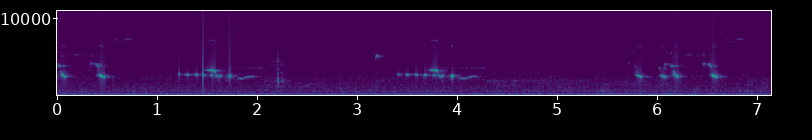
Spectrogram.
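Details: Young common babbler (Argya caudata) singing: scattered high chirps, then a rapid string of evenly spaced piping notes dropping into a slurred ending, followed by a cluster of separate sharp chips.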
